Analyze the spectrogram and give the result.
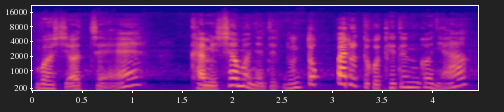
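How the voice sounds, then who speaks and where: A woman's voice: medium pitch, big pitch swings, normal speed, vocal fry, slightly rough, exaggerated voice. A woman voicing a domineering elderly mother-in-law who scolds and talks down to her daughter-in-law in a storytelling narration. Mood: indignant.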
